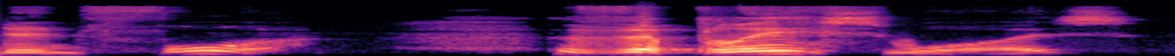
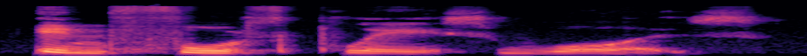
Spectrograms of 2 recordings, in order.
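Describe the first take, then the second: First: Fourth is broken into two parts, four the. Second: Fourth is said smoothly as one syllable. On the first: The speaker calls it wrong. "the artificial intelligence voice will come along and say" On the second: The speaker calls it right. "you'll have fourth as you know"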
